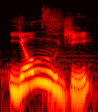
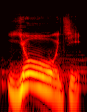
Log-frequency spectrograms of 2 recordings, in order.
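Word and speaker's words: 用事: a but simply e So for yoji, which means plans, it's not pronounced yoji but yoji And the word for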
